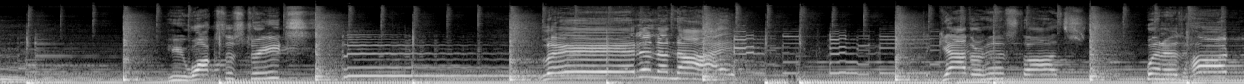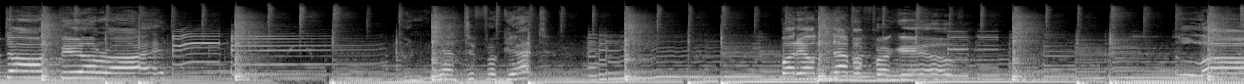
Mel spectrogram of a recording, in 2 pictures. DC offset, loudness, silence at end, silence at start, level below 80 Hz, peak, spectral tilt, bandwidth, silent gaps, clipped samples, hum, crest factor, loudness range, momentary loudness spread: under 0.1%; -13 LUFS; 0 s; 0 s; -18 dBFS; 0 dBFS; -5.5 dB/octave; 17 kHz; none; 0.3%; none; 12 dB; 3 LU; 7 LU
